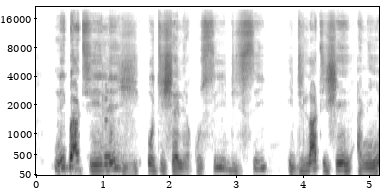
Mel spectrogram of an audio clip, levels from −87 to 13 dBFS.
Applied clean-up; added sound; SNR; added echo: none; Wind instrument, woodwind instrument; 9 dB; none.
